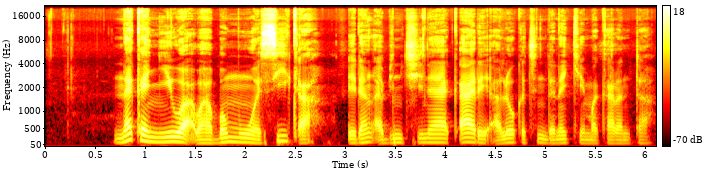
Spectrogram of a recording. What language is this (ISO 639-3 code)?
hau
